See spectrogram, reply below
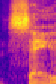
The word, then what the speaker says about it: Saiyan: Saiyan? How do you pronounce it? – Saying is typically how it's said.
